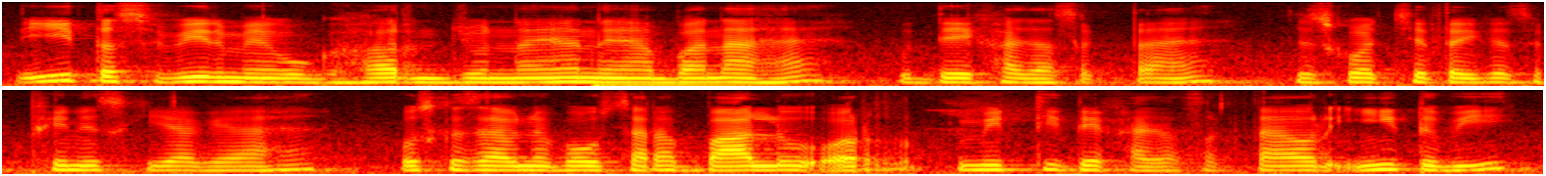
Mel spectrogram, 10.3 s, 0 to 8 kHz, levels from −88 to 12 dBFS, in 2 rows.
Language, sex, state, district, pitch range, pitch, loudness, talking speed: Hindi, male, Bihar, Muzaffarpur, 145-160 Hz, 150 Hz, -17 LUFS, 210 wpm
